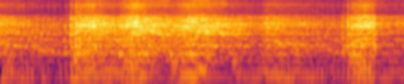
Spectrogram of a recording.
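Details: Motorcycle after fixing slow-speed exhaust knocking: revs up and settles in short pulls with a clean, even exhaust note and no knock at low speed; running normally.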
